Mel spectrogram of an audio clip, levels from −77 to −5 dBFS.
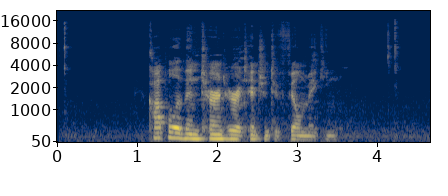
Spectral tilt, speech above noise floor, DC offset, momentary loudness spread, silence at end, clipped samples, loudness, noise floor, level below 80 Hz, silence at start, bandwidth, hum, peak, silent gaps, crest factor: -6.5 dB/octave; 36 dB; under 0.1%; 21 LU; 0.4 s; under 0.1%; -23 LUFS; -58 dBFS; -58 dBFS; 0.1 s; 16 kHz; none; -6 dBFS; none; 20 dB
